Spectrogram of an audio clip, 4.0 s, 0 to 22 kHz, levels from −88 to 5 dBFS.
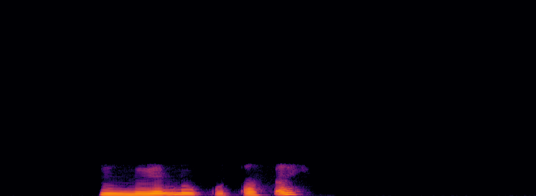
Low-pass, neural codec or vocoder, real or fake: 3.6 kHz; autoencoder, 22.05 kHz, a latent of 192 numbers a frame, VITS, trained on one speaker; fake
